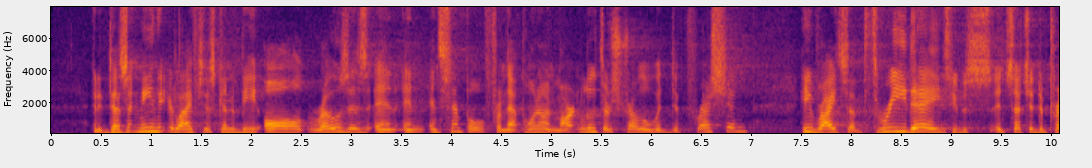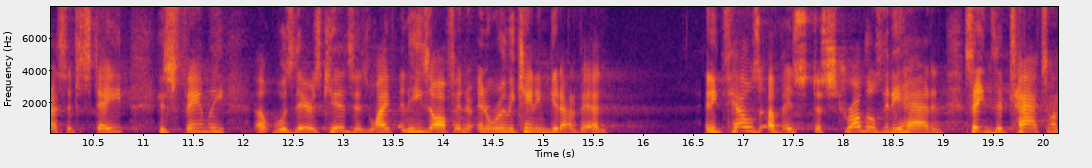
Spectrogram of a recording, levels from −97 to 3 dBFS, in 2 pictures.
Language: English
